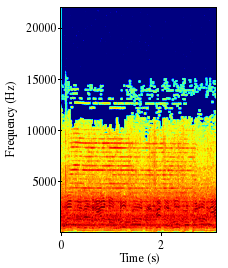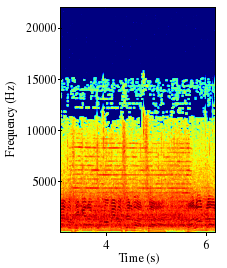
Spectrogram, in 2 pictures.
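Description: Loud, steady stadium crowd noise from thousands of football fans reacting to a foul on a player.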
